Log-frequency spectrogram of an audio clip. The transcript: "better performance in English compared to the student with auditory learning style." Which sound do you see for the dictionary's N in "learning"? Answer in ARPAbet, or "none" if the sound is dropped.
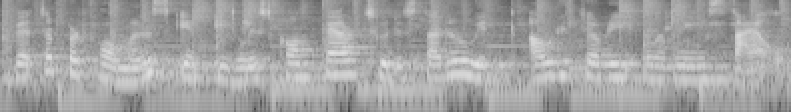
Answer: N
